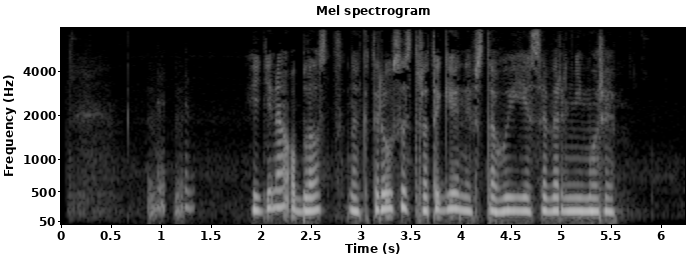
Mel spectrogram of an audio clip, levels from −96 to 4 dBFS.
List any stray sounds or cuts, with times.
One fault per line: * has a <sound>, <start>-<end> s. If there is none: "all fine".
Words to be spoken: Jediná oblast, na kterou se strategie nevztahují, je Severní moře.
* has a laugh, 0.9-1.3 s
